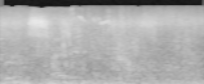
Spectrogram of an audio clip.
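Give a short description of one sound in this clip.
Weapons clash and magic crackles in a fight.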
